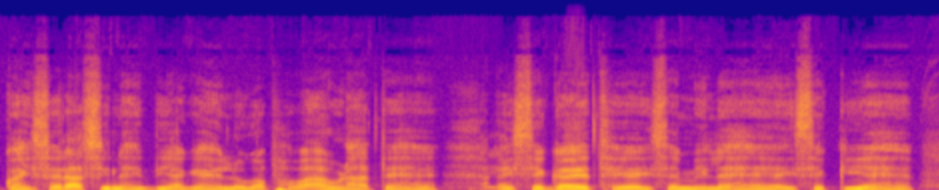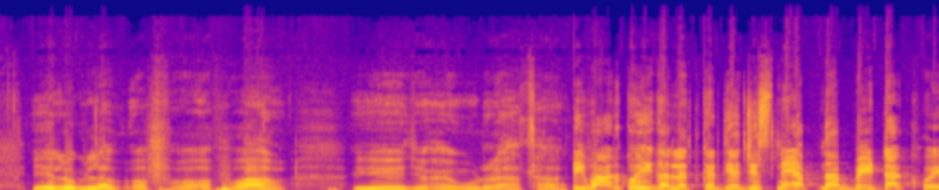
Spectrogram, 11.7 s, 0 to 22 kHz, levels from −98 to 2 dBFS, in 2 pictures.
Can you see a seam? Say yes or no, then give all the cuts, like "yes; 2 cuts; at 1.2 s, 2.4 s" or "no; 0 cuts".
yes; 1 cut; at 9.4 s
